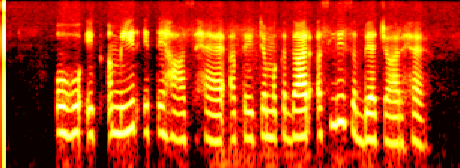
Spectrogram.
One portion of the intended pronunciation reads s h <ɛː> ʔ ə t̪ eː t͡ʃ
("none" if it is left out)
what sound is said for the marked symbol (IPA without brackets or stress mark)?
ɛː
